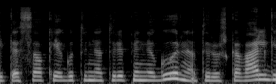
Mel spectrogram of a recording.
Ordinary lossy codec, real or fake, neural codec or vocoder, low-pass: Opus, 24 kbps; real; none; 14.4 kHz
